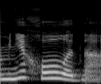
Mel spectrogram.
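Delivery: normal talking voice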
